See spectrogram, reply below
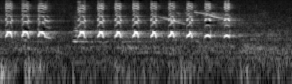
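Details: Hemprich's hornbill in Dessie, Ethiopia, giving a rapid run of squeaky clucks: a brief burst, a pause, then about a dozen evenly spaced notes that fade out, with a thin whistle overhead.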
